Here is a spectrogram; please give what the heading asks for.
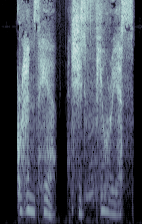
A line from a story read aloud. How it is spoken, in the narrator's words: Danny says in a hushed tone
